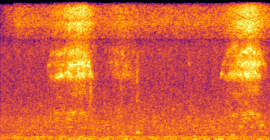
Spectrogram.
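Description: Very faint pouring of beer from a can into a glass, barely above a low background hiss.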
